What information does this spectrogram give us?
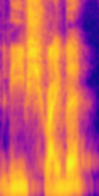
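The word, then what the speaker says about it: Liev Schreiber: And then um how do you pronounce his name? Leave Shriber.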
